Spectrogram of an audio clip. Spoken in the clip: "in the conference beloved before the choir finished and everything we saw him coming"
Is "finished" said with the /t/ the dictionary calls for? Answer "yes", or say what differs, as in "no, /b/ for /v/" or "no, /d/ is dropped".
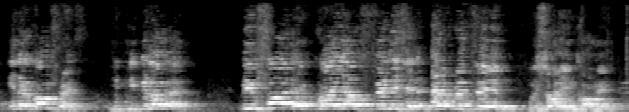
no, /t/ is dropped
